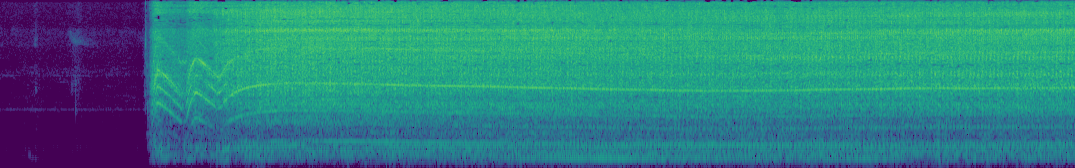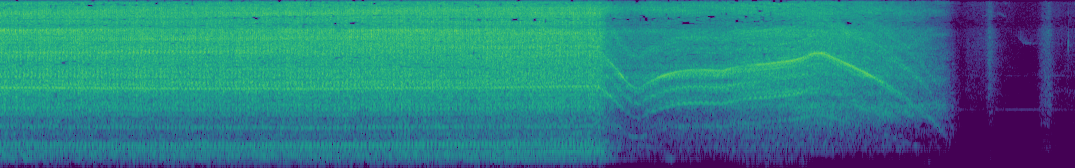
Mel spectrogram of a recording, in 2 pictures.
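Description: Electric drill spinning a wooden stick as it is forced through a blade cutter in a wooden block, shaving it into a round dowel. The drill spins up with a rising whine and runs steadily with a high whine over a noisy shaving sound, then drops in level, wavers in pitch and stops about a second before the end.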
